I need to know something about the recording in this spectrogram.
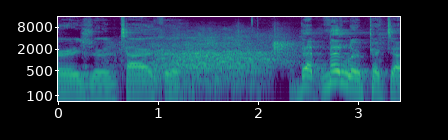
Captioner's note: audience laughs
